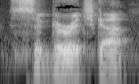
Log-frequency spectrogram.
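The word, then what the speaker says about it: Снегурочка: But he said it is pronounced Snegurechka, the Snow Maiden.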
